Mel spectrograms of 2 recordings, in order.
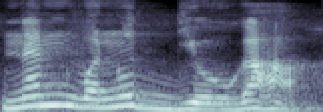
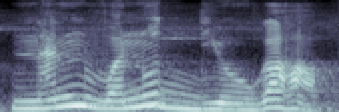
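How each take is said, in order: No difference in how they are said.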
